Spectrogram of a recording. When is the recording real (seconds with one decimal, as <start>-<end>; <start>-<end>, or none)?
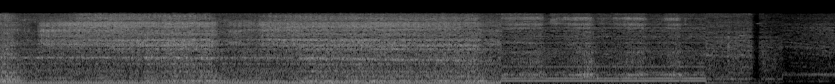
0.0-8.4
